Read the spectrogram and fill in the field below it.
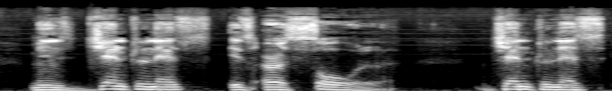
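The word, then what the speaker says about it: Eshe: Means gentleness is her soul. Gentleness is her soul.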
